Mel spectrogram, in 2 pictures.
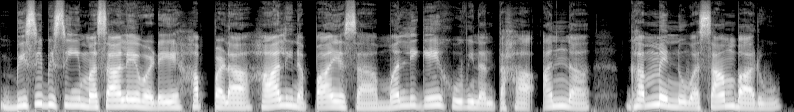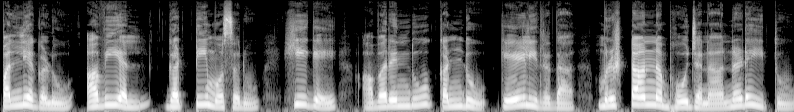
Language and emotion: Kannada, neutral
